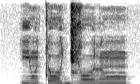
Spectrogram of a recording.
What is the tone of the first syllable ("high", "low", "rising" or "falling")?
falling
